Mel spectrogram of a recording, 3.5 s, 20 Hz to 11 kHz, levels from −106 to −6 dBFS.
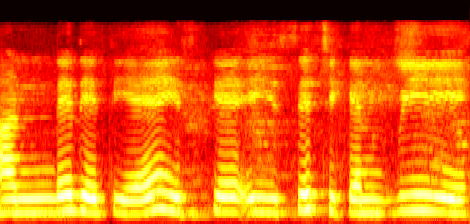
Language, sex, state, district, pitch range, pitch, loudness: Hindi, female, Odisha, Malkangiri, 200-225 Hz, 210 Hz, -16 LUFS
